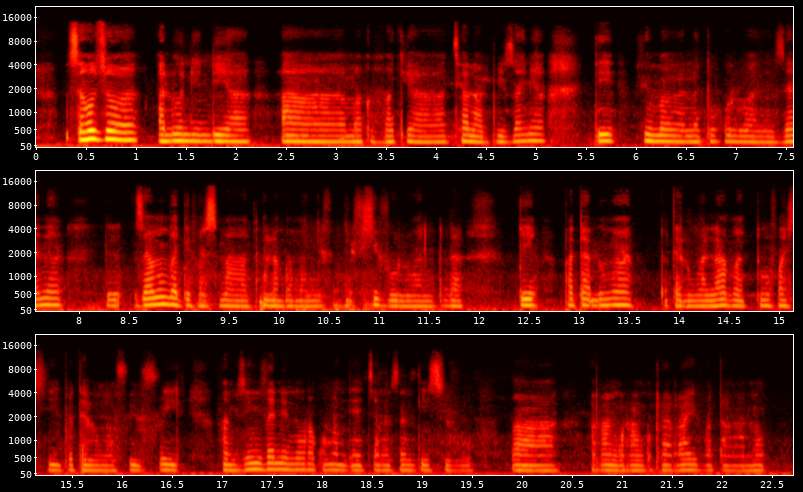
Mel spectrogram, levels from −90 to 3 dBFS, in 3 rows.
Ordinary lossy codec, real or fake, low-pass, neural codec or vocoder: MP3, 64 kbps; fake; 14.4 kHz; codec, 32 kHz, 1.9 kbps, SNAC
